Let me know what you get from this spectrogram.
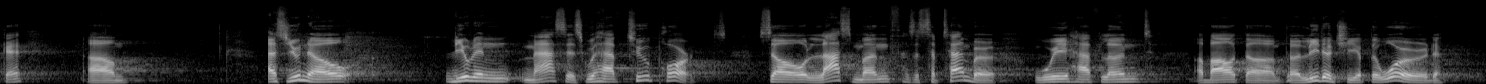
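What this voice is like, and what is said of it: Noticeable accent in English. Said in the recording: “probably my accent can keep you all awake ... here's my accent”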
